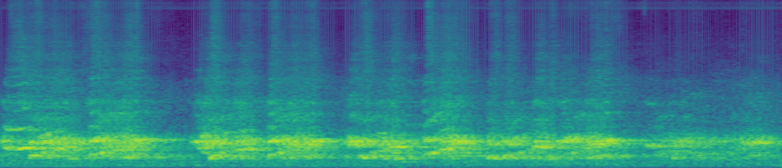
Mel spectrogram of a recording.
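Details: Inspiratory stridor in a child with croup, teaching recording: rapid, harsh, high-pitched crowing breaths repeating one after another with a strained musical tone.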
